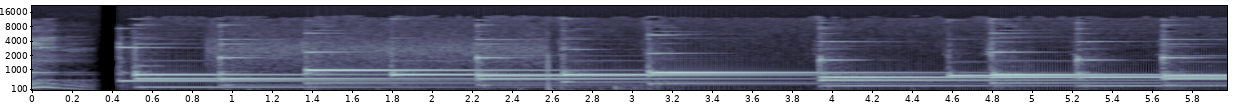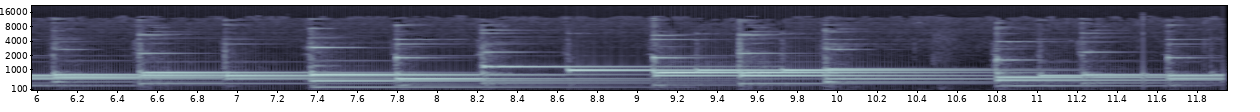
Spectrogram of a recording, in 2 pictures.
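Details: A bright glockenspiel or xylophone melody plays steady ringing notes over sustained tones, with no animal voice anywhere.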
